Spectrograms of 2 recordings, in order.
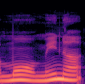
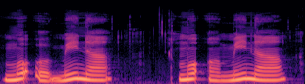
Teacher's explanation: حمزہ کے اوپر ساکن ہے تو ہم نے اس لفظ کو جھٹکا دے کر پڑھا. ہم نے اس طرح نہیں پڑھا مومنہ، اس طرح نہیں پڑھا، ہم نے پڑھنا ہے مؤمنہ مؤمنہ.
